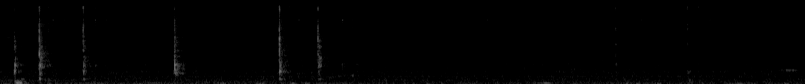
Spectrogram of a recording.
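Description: Computer mouse and keyboard clicks: about six sharp clicks in the first three and a half seconds, then only a few faint ticks.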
